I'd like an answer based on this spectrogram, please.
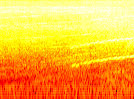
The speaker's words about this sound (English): fire up the engine. Maximum light. Let's get the feck out of here.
